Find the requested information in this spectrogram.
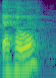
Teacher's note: يعني نحافظ على عدم تحريك الهاء تسكينها تسكين ميت · Term: تسكين الهاء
